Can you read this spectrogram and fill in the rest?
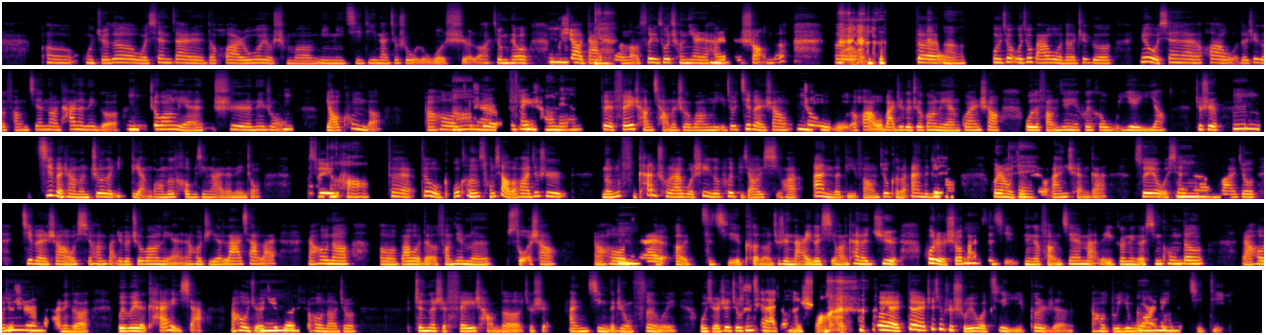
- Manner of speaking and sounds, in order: chuckle; laugh; other background noise; laugh
- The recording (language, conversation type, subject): Chinese, podcast, 你童年时有没有一个可以分享的秘密基地？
